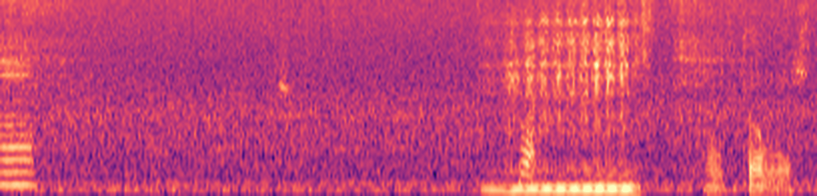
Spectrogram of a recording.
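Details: Female dog in a quiet room gives a loud buzzing snore-like groan and short snorts: snoring.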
